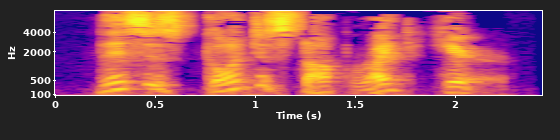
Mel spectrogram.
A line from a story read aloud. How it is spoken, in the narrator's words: he cried furiously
